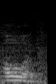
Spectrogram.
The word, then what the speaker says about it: Olin: Is it pronounced Olin? Yes, Olin.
